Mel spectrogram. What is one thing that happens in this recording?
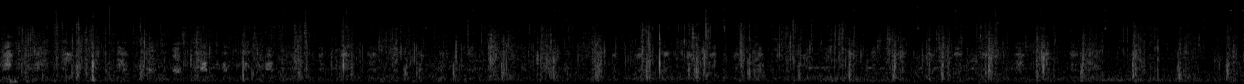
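Footsteps and paws crunch on loose gravel.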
